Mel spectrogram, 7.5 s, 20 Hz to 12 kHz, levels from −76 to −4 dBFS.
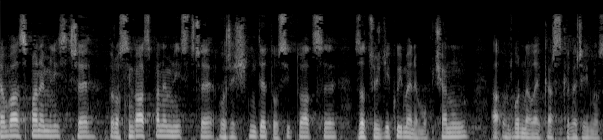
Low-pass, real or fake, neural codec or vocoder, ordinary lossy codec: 9.9 kHz; fake; vocoder, 22.05 kHz, 80 mel bands, Vocos; MP3, 32 kbps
